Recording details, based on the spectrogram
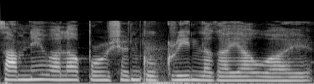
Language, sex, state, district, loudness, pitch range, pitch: Hindi, female, Arunachal Pradesh, Longding, -18 LUFS, 185-210 Hz, 200 Hz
